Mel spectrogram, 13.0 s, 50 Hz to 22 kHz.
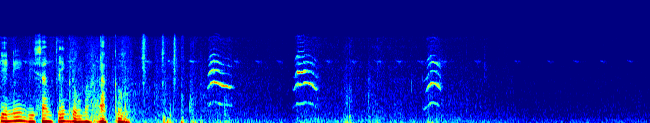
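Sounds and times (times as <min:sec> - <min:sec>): cat meowing: 0:04.1 - 0:04.7, 0:05.8 - 0:06.4, 0:08.4 - 0:08.9.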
